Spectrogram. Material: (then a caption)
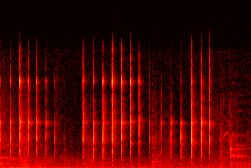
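Acrylic. A brush handle taps an acrylic nail enhancement about twenty times in quick succession, giving sharp, dry, high-pitched clicks with almost no ring. The crisp clicking shows the acrylic has fully hardened and set.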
